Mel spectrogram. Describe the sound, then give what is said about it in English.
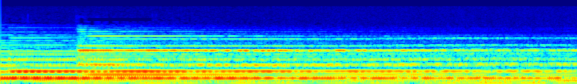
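A sustained guitar chord rings out through a reverb pedal with modulation, drenched in heavy reverb whose wash gently wavers and shimmers as it slowly decays; the wavering is in the reverb, not tremolo. Loud and steady, with no voices. “That's not the tremolo, that's all just in the reverb.”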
